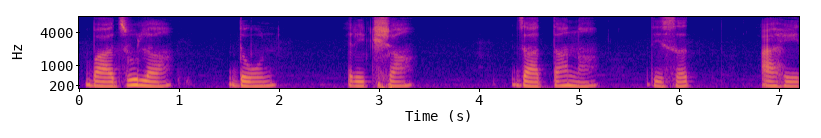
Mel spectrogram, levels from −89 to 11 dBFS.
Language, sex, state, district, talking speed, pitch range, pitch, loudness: Marathi, female, Maharashtra, Dhule, 50 wpm, 175-200 Hz, 185 Hz, -26 LUFS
